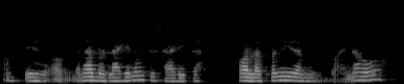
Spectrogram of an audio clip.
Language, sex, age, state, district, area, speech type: Nepali, female, 60+, West Bengal, Kalimpong, rural, spontaneous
